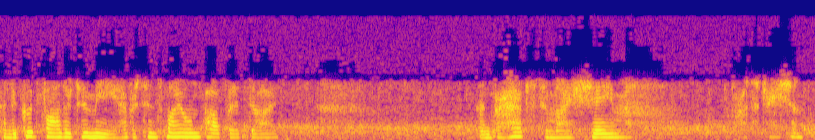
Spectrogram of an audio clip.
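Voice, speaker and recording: Actress as proud young radio-drama heroine. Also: female voice, mid-range voice, flat delivery, measured pace, long pauses, natural voice. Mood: sorrowful, confessional. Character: grieving, proud young woman, heroine and narrator. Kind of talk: 1970s radio drama acting. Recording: noisy, muffled vintage radio broadcast.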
